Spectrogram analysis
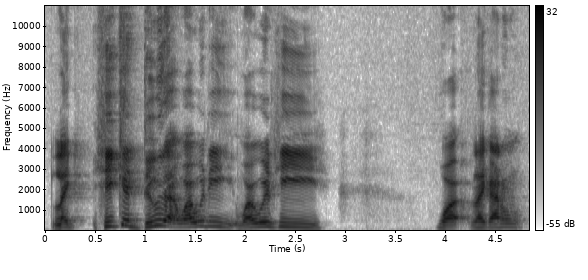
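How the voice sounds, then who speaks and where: A male podcast host with a fairly high, very clear and smooth voice. He talks casually and slangily, arguing his opinions like he's chatting with a friend. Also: unhurried. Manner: informal, slangy, argumentative. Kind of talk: casual advice podcast banter.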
